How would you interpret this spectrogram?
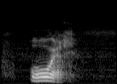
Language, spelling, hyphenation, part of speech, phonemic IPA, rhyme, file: Dutch, oor, oor, noun, /oːr/, -oːr, Nl-oor.ogg
- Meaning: 1. ear 2. handle (of cup, mug)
